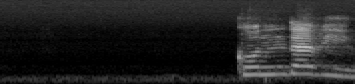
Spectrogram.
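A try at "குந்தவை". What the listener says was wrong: It's not Kundavi, it's Kundavai. Okay. It's Kundavai. VAI, Kundavai.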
